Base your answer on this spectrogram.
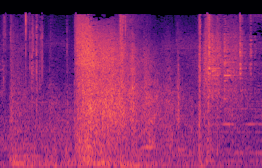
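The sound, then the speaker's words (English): Shotgun blast fired at an axe-wielding man in a street: a single broad boom about a second in rises out of a dense, noisy background and fades within a fraction of a second. “He follows her, raising the axe, and Georgia shoots him with a shotgun.”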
